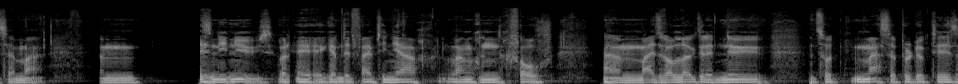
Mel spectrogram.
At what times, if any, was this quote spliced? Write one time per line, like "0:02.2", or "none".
0:01.0
0:02.3
0:02.9
0:03.5
0:04.8
0:08.1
